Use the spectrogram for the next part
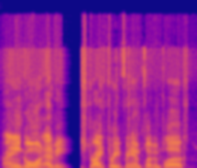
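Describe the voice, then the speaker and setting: A man's voice: a little high, steady tone, normal speed, a little mellow. A man hosting a live stream outdoors at a backyard grill, rambling to his viewers with profane, rowdy trash talk and folksy banter. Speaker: livestream host.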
